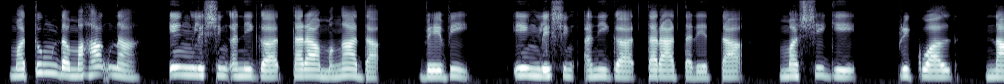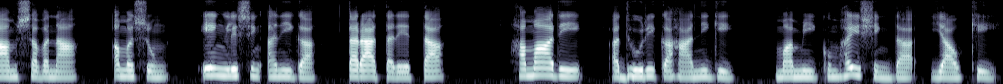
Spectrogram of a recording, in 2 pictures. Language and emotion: Manipuri, neutral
